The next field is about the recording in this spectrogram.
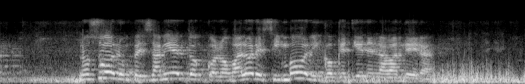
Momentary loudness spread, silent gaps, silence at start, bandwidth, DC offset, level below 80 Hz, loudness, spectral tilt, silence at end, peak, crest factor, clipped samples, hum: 5 LU; none; 0 s; 9 kHz; under 0.1%; -42 dBFS; -12 LUFS; -6.5 dB/octave; 0 s; 0 dBFS; 12 dB; under 0.1%; none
